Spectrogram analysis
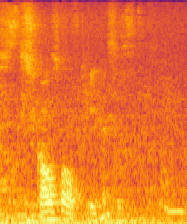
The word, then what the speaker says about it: Skovgaard-Petersen: Well, in truth, it is Skovgaard-Petersen, because two A's make an O in the English. Nobody would recognize that anyhow.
